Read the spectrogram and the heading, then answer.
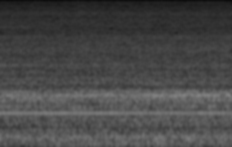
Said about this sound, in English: So this is a very hot arts and craft dryer. It's not a hair dryer, but it's very hot. It can even, you know, burn my fingers.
